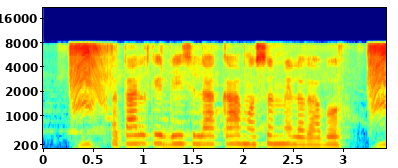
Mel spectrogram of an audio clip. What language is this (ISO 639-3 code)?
hne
